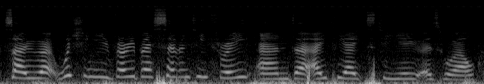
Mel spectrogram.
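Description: A woman's voice: high-pitched, normal speed. A woman operating a portable amateur radio, chatting politely and using formal call-sign procedure. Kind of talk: ham radio contact, call signs. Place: outdoors by the shore, beside a portable radio. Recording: loud background noise, outdoor handheld camera recording.

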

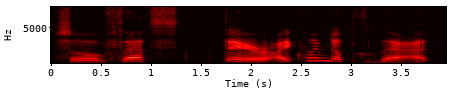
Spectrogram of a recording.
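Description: A woman's voice: a little high, very animated, very slow, no echo, muffled recording. A woman improvising in-character game roleplay, talking to herself in murmurs and exclamations. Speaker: gaming video creator playing a roleplay character.

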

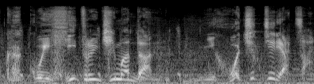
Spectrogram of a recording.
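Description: An actor voicing a boisterous, foolish bearded monster teacher in a children's cartoon, theatrical and full of exclamations. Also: male voice, high-pitched, wildly swooping pitch, normal speed. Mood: scheming, blustering. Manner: exclamatory, theatrical, repeats words, chuckles.

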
